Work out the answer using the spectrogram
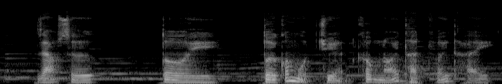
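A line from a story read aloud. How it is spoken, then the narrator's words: Hesitant speech. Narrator (Vietnamese): Gã ngập ngừng nói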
